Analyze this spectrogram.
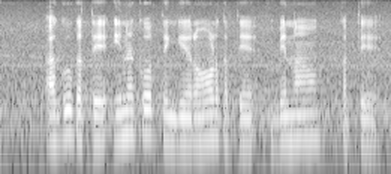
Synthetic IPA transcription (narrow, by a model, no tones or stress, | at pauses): aɡukat̪ɛinəkɔt̪ɛŋɡɛɾɔɦɔɽkat̪ɛ | bɛnaw | kat̪ɛ̰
